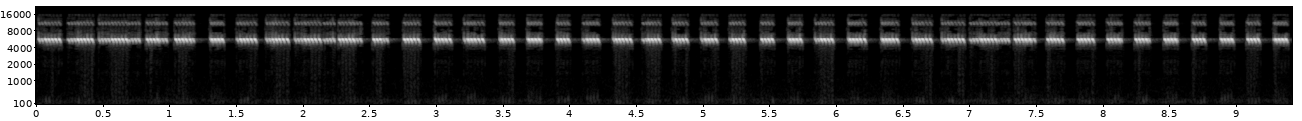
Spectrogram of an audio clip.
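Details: High, rhythmic stridulation from a pair of crickets: short sharp chirps about four per second, at times run together into longer trills, on a clean silent background.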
